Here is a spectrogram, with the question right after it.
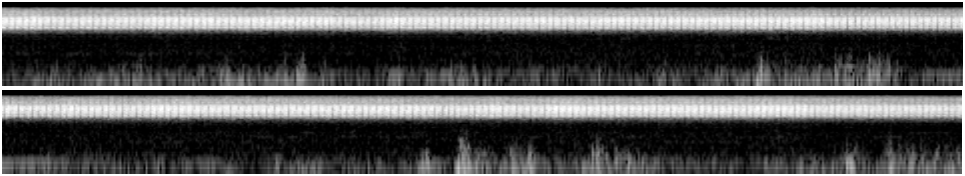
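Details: Red-veined bear cicada (Cryptotympana holsti) in Guangming Park, Zhongli, Taiwan, giving its mating call: an intense, constant shrill hiss that holds level throughout, with only occasional faint low thumps in the background.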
